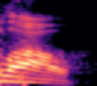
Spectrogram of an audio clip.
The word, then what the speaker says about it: Lowe: He's Brandon Low because it's Lau. It's Lau, right? Because it was Josh Lowe and Brandon Lau. Dude, it's spelled the same, and when I made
